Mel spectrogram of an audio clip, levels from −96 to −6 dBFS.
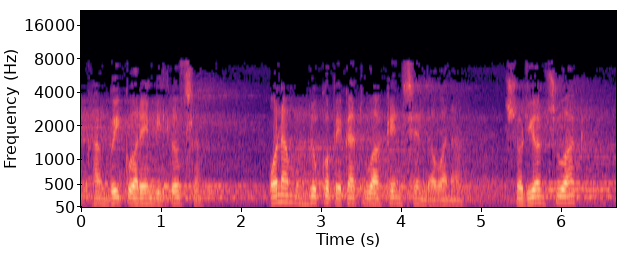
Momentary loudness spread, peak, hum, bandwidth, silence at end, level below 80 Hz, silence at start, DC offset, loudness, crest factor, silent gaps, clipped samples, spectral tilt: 15 LU; -8 dBFS; none; 8 kHz; 0 s; -60 dBFS; 0 s; under 0.1%; -24 LUFS; 18 dB; none; under 0.1%; -4.5 dB/octave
